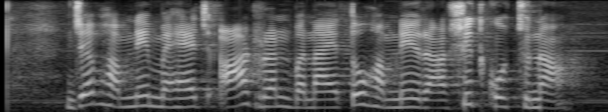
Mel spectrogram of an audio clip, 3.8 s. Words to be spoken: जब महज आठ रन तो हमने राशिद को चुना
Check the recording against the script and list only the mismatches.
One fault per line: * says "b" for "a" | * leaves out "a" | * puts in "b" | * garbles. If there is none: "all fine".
* puts in "हमने"
* puts in "बनाए"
